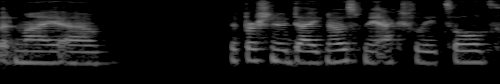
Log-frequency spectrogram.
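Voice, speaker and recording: A woman with a non-native accent talks at a moderate pace in a somewhat breathy, fairly low voice with monotone, flat intonation. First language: Dutch. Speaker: podcast guest. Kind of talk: casual chat.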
